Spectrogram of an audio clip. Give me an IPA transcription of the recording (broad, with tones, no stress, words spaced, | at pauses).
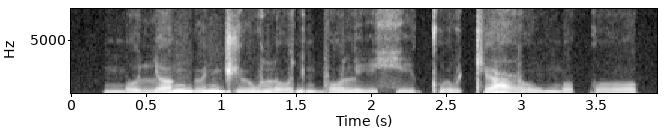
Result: mo˩˧ʎʌ˧˥ ŋɯ˧˥nd͡ʒɯ˧˥wlo˩˧d mbo˧˥li˧˥ çi˧˥ kʷʼə˩˧wcʰɘ˧˥ʕo˩˧w mo˧˥ko˧˥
